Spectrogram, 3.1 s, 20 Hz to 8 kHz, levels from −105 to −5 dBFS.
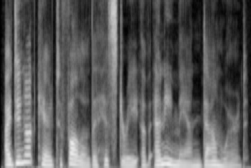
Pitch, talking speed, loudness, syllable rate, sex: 205 Hz, 230 wpm, -20 LUFS, 5.7 syllables/s, female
